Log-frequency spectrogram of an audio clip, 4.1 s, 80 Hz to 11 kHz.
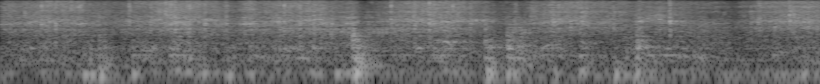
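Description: Clear plastic Lomo developing-tank spiral being spun by hand as Super 8 film winds into its groove: a steady plastic-and-film rustle with a few light clicks.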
